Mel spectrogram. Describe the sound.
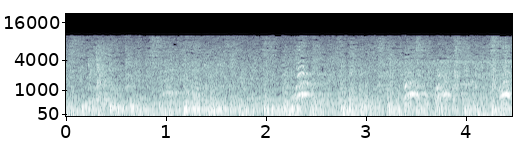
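An excited dog yips and barks: a few short, high yelps and whimpering cries rise over a steady, noisy background, with some faint voice-like sound underneath.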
